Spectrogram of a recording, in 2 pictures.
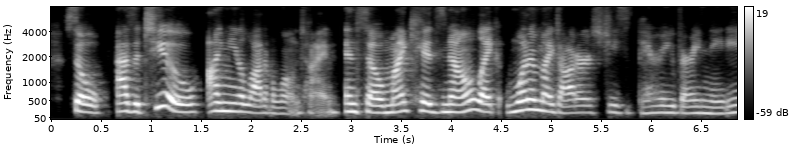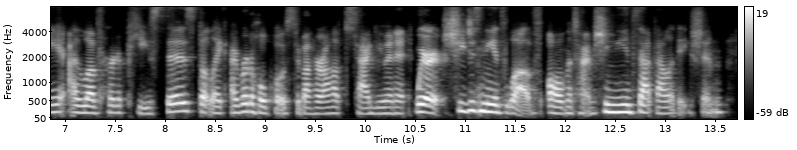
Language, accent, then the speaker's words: English; New England, United States; I'm from New England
